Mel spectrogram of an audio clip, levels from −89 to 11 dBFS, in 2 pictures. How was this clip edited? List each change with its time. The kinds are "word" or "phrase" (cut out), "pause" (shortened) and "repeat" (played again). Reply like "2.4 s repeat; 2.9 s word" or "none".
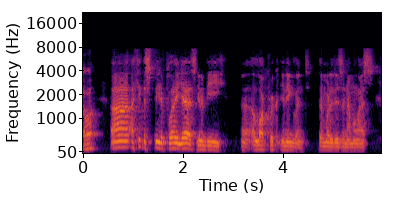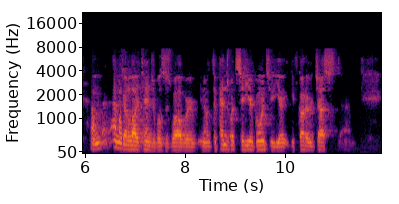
2.3 s word; 3.9 s word; 6.7 s word; 8.2 s word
